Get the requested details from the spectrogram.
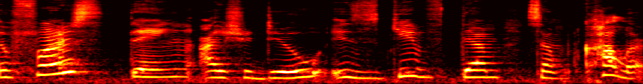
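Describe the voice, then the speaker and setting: A woman's high-pitched, put-on character voice, lively in intonation and very slow in pace. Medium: read story.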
